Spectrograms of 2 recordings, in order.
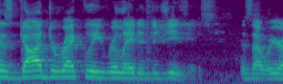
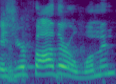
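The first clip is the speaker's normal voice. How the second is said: worked-up, overbearing, heated, loud, pitched-up voice; 8 semitones higher than usual. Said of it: "you gotta bring it down".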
